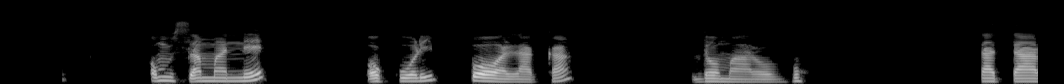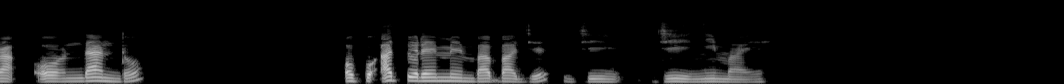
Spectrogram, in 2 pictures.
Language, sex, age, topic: Oshiwambo, male, 25-35, finance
